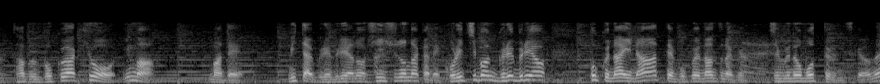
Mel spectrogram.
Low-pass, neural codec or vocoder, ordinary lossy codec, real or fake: 7.2 kHz; none; Opus, 32 kbps; real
